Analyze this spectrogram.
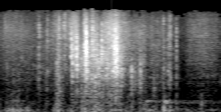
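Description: A paper D&D character sheet being handled, with a cluster of crisp crinkling rustles in the middle and softer shuffling before and after. No voices, just the dry rustle of paper.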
